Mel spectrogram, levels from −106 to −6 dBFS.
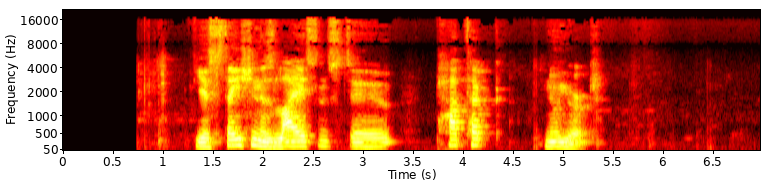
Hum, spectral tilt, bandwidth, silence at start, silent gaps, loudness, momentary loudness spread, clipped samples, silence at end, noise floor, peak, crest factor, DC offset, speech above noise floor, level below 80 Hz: none; -5 dB/octave; 17 kHz; 0.95 s; none; -19 LUFS; 26 LU; under 0.1%; 1.6 s; -69 dBFS; -2 dBFS; 20 dB; under 0.1%; 50 dB; -60 dBFS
